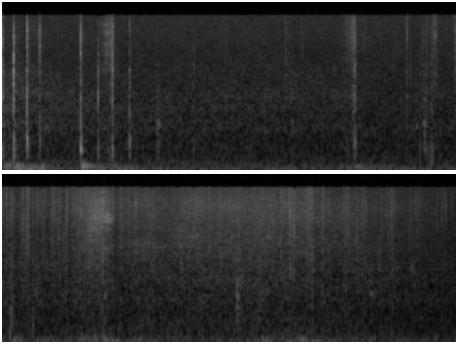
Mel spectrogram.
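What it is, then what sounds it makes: Cardboard perfume box. Long nails tap rapidly on the lid of a small cardboard perfume box resting on a grey surface, making crisp, dry clicks with a soft low thud under each one. The taps come quickly and unevenly at first, then thin out and fade as the hands move away by the end.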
